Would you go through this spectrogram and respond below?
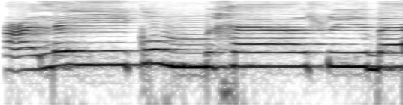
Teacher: मीम साकिन के बाद हा है तो आपने यहाँ पर हरगिज़ गुन्ना नहीं करना।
